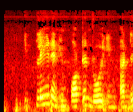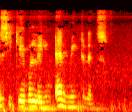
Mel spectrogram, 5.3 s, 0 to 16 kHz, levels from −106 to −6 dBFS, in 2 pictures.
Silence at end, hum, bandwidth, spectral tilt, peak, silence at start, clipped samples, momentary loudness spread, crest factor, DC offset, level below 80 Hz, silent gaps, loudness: 0.55 s; none; 11.5 kHz; -3.5 dB/octave; -6 dBFS; 0.05 s; under 0.1%; 12 LU; 18 dB; under 0.1%; -48 dBFS; none; -24 LUFS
